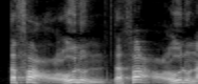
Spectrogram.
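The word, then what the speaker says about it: تَفَعُّل: এই যে বাবে তাফাউল, বাবে তাফাউলুন, উচ্চারণটা আমরা অনেকে যারা নতুন তারা কিন্তু উচ্চারণটা একটু কঠিন হবে। তাফাউলুন, আইনে তাসদিদ রয়েছে।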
